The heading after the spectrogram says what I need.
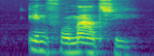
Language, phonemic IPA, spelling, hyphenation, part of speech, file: Dutch, /ɪn.fɔrˈmaː.(t)si/, informatie, in‧for‧ma‧tie, noun, Nl-informatie.ogg
- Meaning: information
